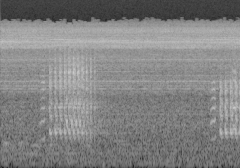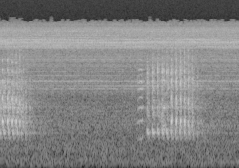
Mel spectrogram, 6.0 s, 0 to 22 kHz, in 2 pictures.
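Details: Sandhill cranes in the bog of Derby Reach Park, March 2009, with mating behaviour noted. Three loud rolling, rattling bursts, each about half a second to a second long, come roughly two seconds apart over a steady background hiss.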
